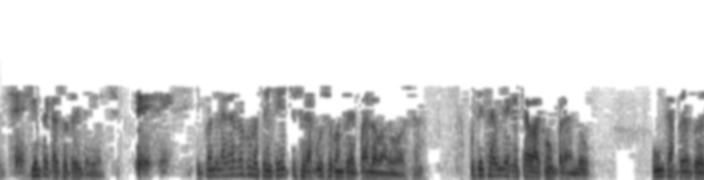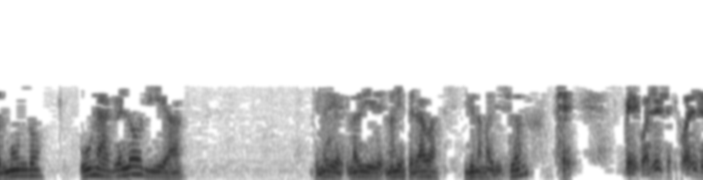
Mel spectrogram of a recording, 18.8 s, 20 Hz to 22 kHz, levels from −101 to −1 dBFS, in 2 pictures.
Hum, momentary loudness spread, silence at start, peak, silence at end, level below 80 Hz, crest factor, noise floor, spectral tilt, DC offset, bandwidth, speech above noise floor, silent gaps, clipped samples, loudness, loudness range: none; 14 LU; 0 s; -4 dBFS; 0 s; -56 dBFS; 20 dB; -67 dBFS; -11.5 dB/octave; under 0.1%; 3.2 kHz; 43 dB; none; under 0.1%; -24 LUFS; 3 LU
